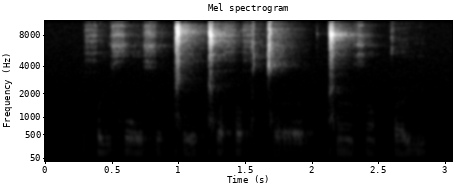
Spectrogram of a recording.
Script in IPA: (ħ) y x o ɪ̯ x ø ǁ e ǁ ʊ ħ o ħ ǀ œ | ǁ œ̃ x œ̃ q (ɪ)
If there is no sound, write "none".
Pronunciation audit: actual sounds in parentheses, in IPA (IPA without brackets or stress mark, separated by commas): ħ, y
